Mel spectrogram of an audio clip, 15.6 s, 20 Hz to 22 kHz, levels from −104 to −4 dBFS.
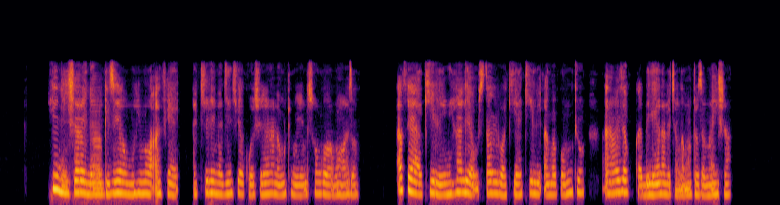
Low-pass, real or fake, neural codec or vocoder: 7.2 kHz; fake; codec, 44.1 kHz, 3.4 kbps, Pupu-Codec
